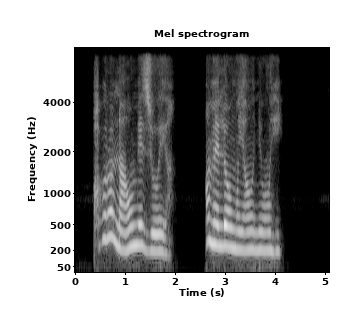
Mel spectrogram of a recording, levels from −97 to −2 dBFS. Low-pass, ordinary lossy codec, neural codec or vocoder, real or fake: 7.2 kHz; none; codec, 16 kHz in and 24 kHz out, 0.6 kbps, FocalCodec, streaming, 2048 codes; fake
